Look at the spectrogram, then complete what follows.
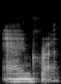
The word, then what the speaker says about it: Ingres: David's most famous student anra that's how it's pronounced in French this canvas is nearly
